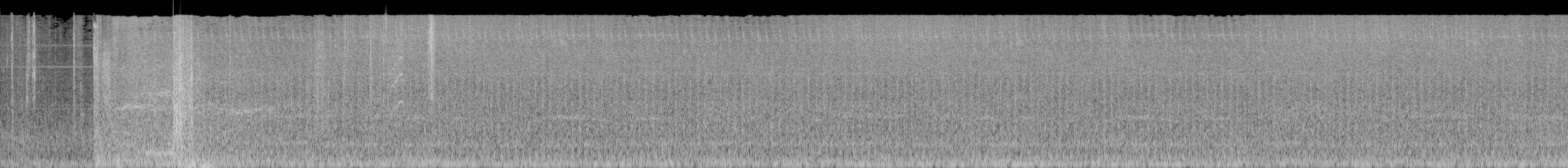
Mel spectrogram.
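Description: Wind rushes loudly through an open helicopter door.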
